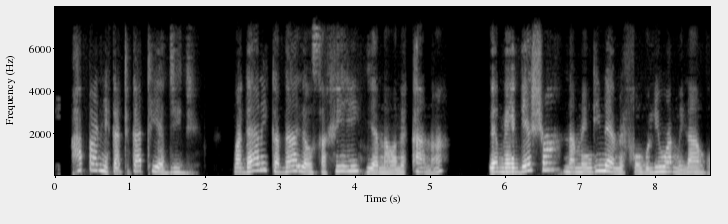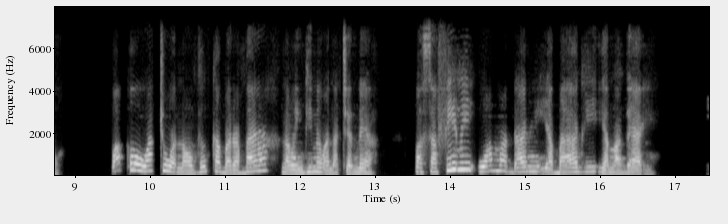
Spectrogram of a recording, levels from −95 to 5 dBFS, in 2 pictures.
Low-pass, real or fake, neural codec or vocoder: 7.2 kHz; fake; codec, 24 kHz, 0.9 kbps, WavTokenizer, medium music audio release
